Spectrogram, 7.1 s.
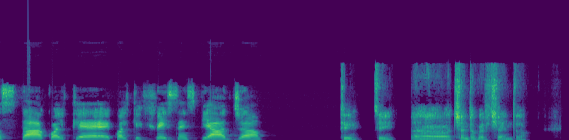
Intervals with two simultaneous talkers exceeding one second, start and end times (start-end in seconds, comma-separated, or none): none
